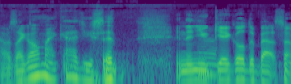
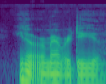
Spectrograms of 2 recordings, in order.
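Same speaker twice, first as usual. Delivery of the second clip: put-on dead-serious child voice, deadpan, lower; 4 semitones lower, 4 dB louder than usual. Retelling a child's question while painting: imitating a kid speaking dead serious. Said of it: "He's dead serious the entire discussion".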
